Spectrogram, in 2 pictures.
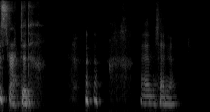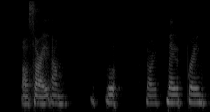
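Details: Adult woman speaking; ordinary speech.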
